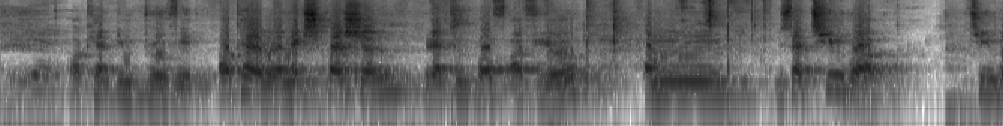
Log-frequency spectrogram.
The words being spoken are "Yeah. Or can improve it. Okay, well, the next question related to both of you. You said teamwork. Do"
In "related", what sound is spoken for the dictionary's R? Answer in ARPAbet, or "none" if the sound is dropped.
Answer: W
